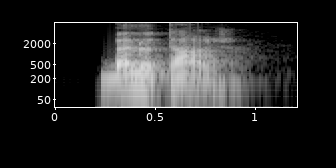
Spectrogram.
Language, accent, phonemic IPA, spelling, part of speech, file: French, France, /ba.lɔ.taʒ/, ballottage, noun, LL-Q150 (fra)-ballottage.wav
- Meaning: ballotage (second ballot, runoff)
